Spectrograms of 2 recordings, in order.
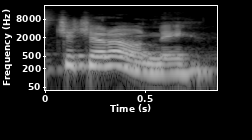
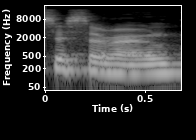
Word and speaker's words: cicerone: Well, if you ask Italians, it's chicharroni, but it ain't Italians, it's American. So, it's pronounced cicerone, but it does mean expertise.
